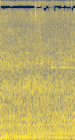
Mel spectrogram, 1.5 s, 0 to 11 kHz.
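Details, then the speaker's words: Abandoned Thomas Built school bus with 8.2 L diesel, first start: started immediately, deep steady diesel rumble at idle, fairly even with no knocks or misfires heard over wind; the idle is smoothing out, normal. "start it right up all right i don't know how they're supposed to sound but it sounds like perfect"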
